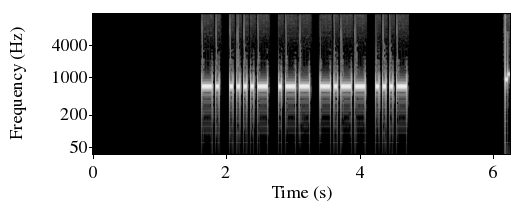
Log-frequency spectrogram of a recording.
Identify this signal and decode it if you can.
Morse code, heard as a keyed tone, about 23 wpm, 700 Hz. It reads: N4WYV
